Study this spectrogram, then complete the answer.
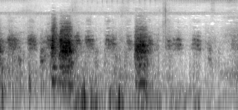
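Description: Ducks at a wooden duck house with a porch and deck give a few loud honking quacks, close by, in two main bursts with softer calls between, and no talk.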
